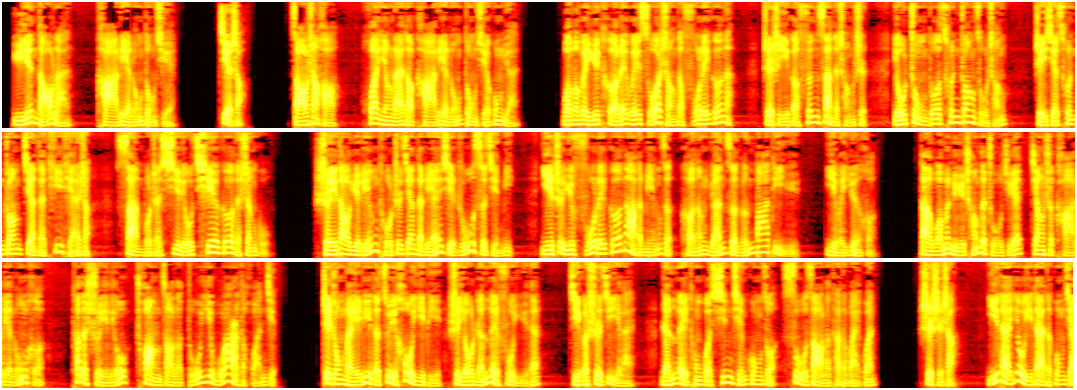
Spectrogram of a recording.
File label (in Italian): Audioguida CHI Introduzione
